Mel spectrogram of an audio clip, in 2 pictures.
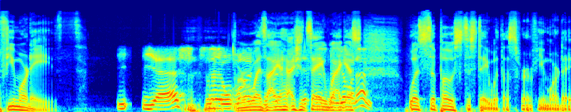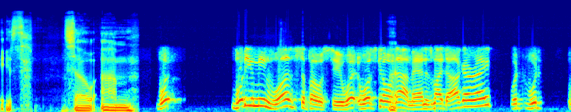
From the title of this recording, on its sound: Phone Prank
